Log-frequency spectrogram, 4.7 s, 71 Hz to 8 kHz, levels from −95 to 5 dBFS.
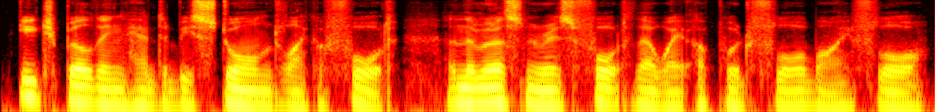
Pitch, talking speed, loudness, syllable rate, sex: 90 Hz, 245 wpm, -17 LUFS, 6.0 syllables/s, male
